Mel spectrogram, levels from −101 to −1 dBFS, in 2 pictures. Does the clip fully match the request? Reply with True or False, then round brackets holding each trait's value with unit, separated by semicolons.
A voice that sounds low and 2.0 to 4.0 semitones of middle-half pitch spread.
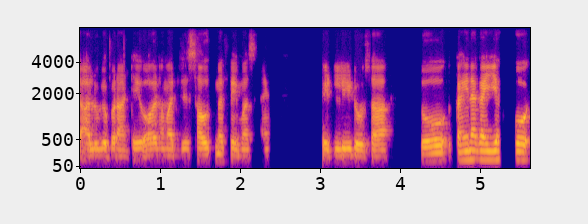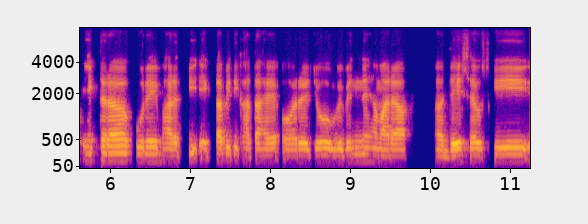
True (110 Hz; 2.6 semitones)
